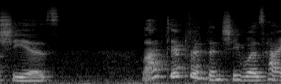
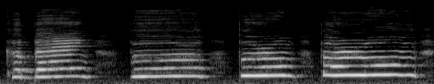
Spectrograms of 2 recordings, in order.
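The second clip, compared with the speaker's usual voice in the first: booming louder and higher each time; loud thunder booms; 10 semitones higher, 11 dB louder, much slower than usual. A narrator's reading. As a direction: shout the thunder. Thunder sound voiced in story.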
